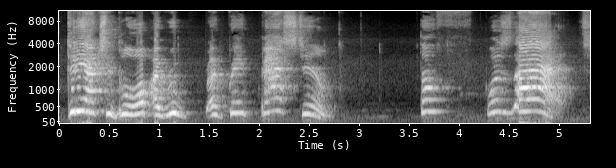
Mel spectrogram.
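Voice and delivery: high loud gasping disbelief; shocked. Real, not acted. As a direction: react to the blast in shock. Creeper explodes near him.

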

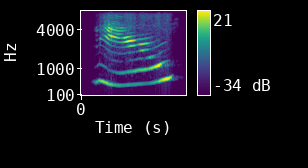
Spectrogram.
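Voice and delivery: rising, high cat meow. Acted. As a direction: mew like a small cat. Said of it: "You sound like a cat".

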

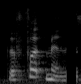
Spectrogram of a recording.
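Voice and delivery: ordinary delivery, nothing marked

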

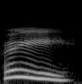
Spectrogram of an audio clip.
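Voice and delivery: ordinary delivery

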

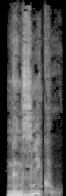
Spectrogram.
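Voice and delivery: high, indignant exclamation; outraged cry. A narrator's reading. Princess condemns Ksawery, high indignant cry. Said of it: "zawołała księżna".

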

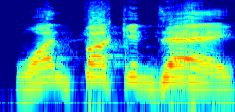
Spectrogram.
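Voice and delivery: high, loud, slow yell; exploding disbelief. Real, not acted. Viewer exploding at the twist, incredulous yell. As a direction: burst out shouting it, every word stretched. Same phrase as outburst.

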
